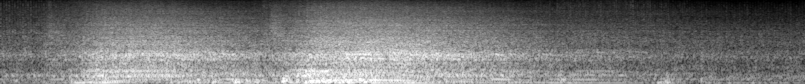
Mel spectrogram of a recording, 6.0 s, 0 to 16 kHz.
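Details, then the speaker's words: V8 pickup parked, revved twice and settling back: light mechanical ticking from the valvetrain, three valves per cylinder, which is perfectly normal. "the cool thing that I actually like about this v8 is that taking you can hear so there's three valves on each cylinder you can hear the ticking and that's perfectly normal it sounds super mechanical"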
